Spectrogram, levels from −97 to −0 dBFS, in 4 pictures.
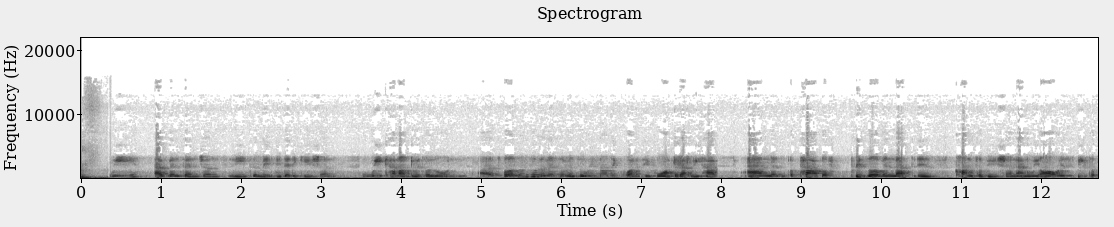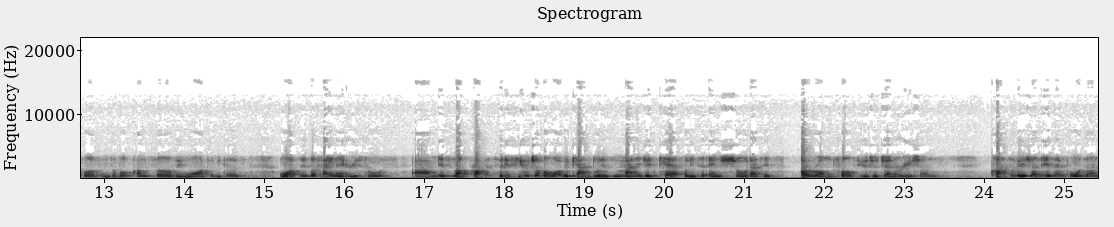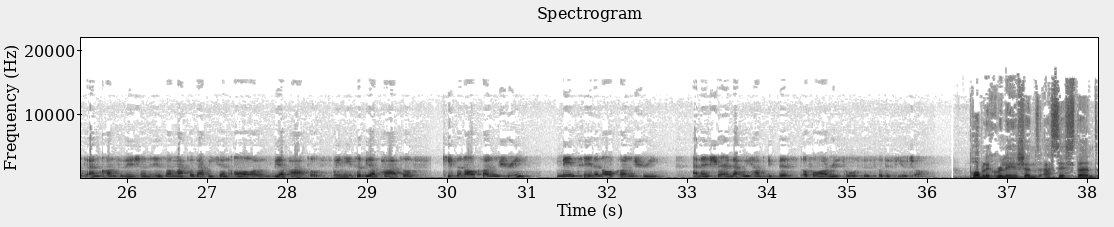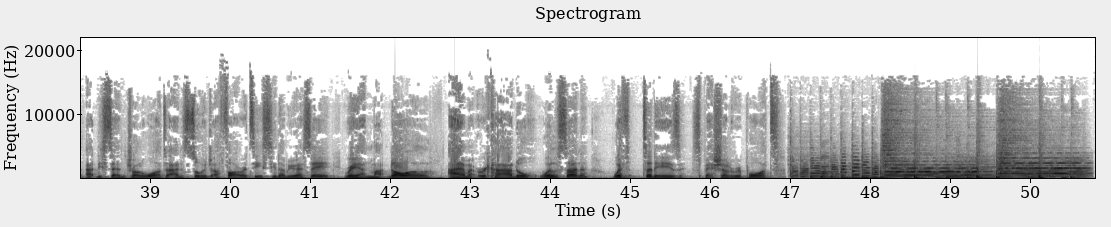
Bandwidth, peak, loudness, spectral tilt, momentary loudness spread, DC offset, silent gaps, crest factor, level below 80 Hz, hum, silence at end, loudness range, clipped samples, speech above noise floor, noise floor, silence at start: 16 kHz; 0 dBFS; -20 LUFS; -5 dB/octave; 14 LU; under 0.1%; none; 20 dB; -38 dBFS; none; 0 s; 9 LU; under 0.1%; 27 dB; -48 dBFS; 0 s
